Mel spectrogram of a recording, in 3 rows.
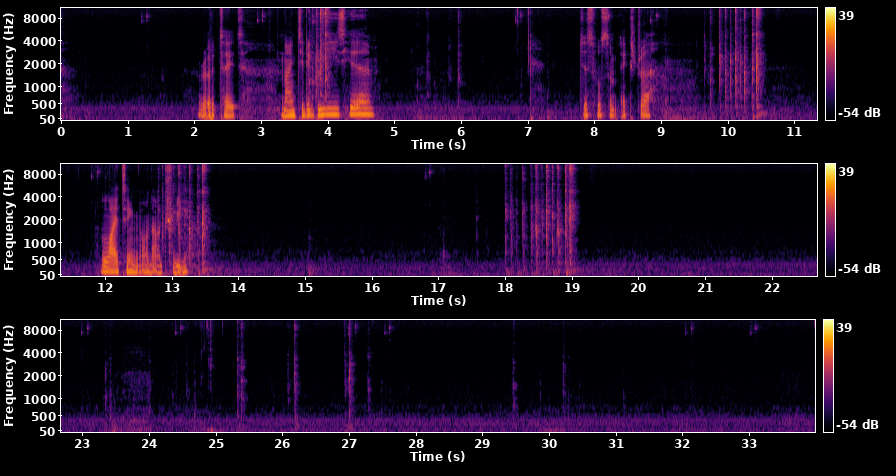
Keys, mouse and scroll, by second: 1.0 click, 2.7-4.4 drag, 5.6 g, 7.9 click, 8.6-11.3 drag, 9.8 KP_0, 10.0 KP_0, 11.6-13.8 drag, 12.8 KP_0, 12.9 KP_0, 16.6-19.4 drag, 18.4 KP_0, 18.5 KP_0, 22.8 click, 24.2 click, 25.1 z, 26.7 x, 27.3 click, 31.8 click, 32.8 click.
